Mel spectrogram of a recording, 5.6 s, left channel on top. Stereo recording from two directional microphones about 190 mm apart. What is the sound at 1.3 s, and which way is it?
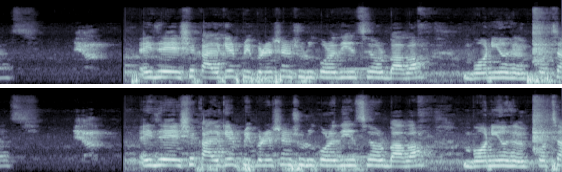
Speech, 10° right (ahead or behind).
